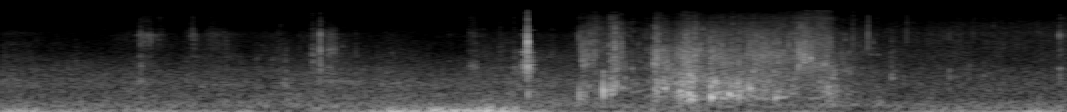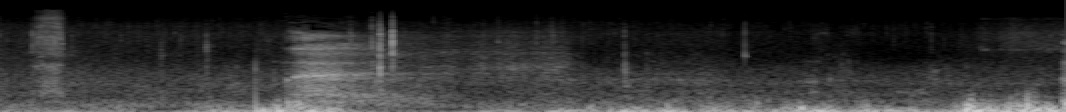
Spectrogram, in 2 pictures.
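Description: Water sloshing against the hull of a sit-on-top kayak, with low wind rumble on the microphone, a few short clicks and knocks, and two brief louder swishes about two and a half and five seconds in.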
